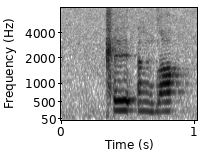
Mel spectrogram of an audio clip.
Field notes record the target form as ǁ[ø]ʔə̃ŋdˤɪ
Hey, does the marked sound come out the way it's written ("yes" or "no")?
yes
